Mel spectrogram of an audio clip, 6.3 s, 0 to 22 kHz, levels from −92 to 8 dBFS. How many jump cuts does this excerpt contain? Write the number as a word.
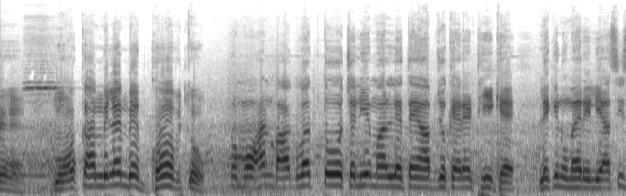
zero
